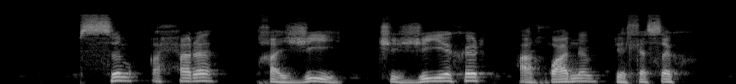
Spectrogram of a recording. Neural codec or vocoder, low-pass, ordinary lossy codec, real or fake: vocoder, 44.1 kHz, 128 mel bands every 256 samples, BigVGAN v2; 10.8 kHz; Opus, 64 kbps; fake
